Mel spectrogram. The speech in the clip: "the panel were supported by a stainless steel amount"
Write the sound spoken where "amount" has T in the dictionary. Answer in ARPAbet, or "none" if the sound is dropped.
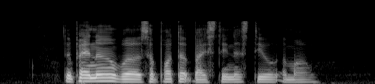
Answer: none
